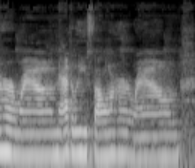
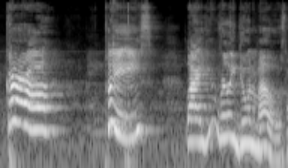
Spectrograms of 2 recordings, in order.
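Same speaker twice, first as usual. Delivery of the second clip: high, loud dismissive outburst; loud, incredulous brush-off; exasperated scoff; 9 semitones higher, 8 dB louder than usual. Real, not acted. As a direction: drag out the first words, fed up.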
